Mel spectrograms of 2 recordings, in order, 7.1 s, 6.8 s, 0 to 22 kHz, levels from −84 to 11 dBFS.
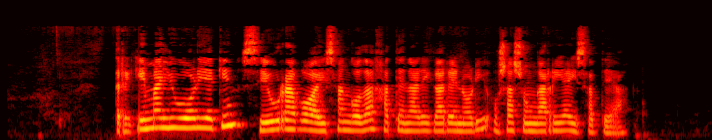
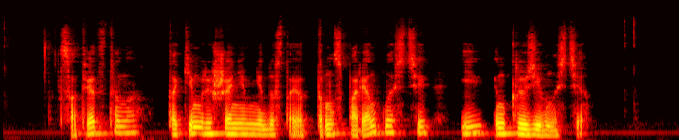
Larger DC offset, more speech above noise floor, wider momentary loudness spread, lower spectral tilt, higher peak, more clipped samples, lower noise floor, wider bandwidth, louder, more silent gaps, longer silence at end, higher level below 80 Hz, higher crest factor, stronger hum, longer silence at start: neither; first, 48 dB vs 38 dB; second, 9 LU vs 13 LU; second, -3 dB/octave vs -7 dB/octave; second, -8 dBFS vs -4 dBFS; neither; first, -73 dBFS vs -59 dBFS; about the same, 11.5 kHz vs 11.5 kHz; about the same, -24 LUFS vs -22 LUFS; neither; about the same, 0.85 s vs 0.95 s; second, -68 dBFS vs -56 dBFS; about the same, 18 dB vs 18 dB; neither; first, 1.15 s vs 0.6 s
